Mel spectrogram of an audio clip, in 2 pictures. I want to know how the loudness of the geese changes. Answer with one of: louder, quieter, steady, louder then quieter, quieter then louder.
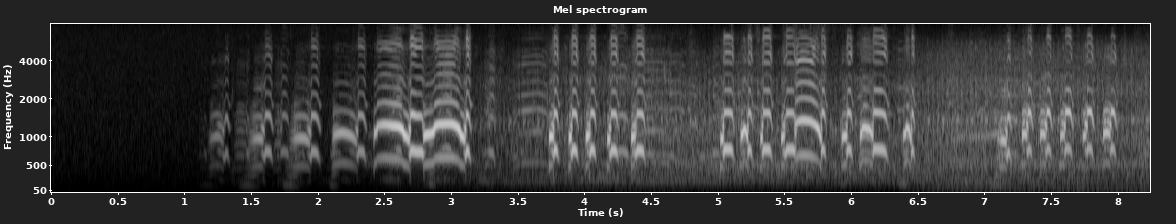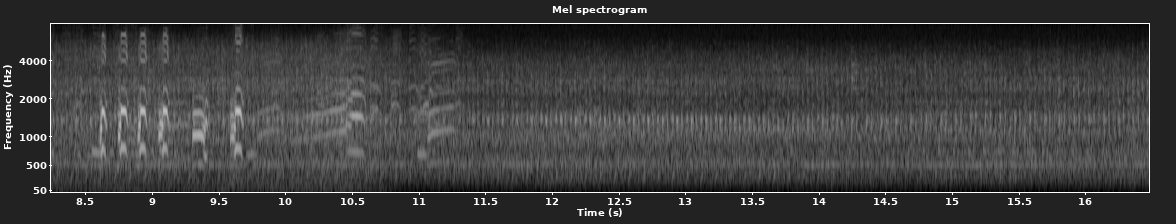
quieter.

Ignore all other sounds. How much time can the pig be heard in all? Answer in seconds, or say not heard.
not heard.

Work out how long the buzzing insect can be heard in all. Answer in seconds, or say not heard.
not heard.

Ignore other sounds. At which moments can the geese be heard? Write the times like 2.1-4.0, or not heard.
1.1-11.3.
